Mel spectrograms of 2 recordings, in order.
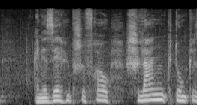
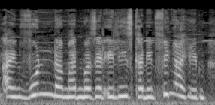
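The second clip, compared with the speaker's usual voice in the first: higher, delighted astonishment; amazed; 7 semitones higher, 4 dB louder than usual. Acted. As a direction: marvel at the little miracle. Amazed patient can move finger.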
